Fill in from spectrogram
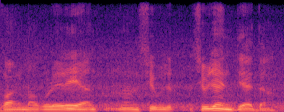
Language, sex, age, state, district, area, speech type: Goan Konkani, male, 18-30, Goa, Ponda, rural, spontaneous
